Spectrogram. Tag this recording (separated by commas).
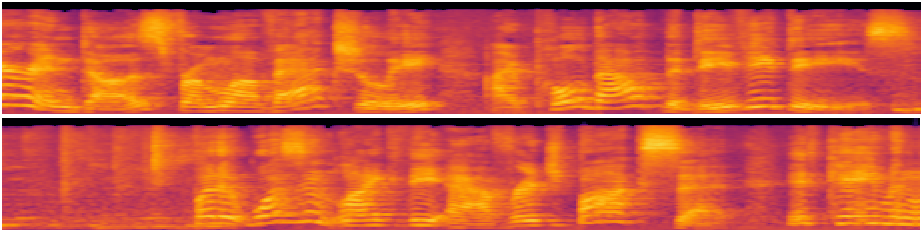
Speech, Music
